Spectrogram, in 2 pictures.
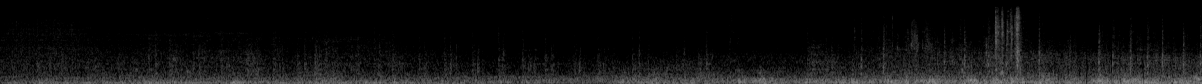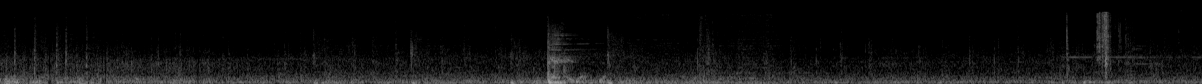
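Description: Quick footsteps run over a hard surface.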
